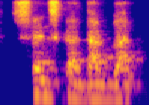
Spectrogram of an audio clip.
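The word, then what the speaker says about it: Svenska Dagbladet: Svenska Dagblad is what I've been told it's pronounced as.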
